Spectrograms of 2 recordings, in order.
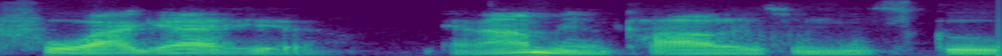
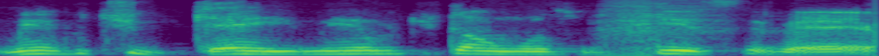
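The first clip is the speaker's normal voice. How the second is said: high, loud mocking voice of the father; mocking dad; 9 semitones higher, 5 dB louder than usual. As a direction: mimic dad teasing him off.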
